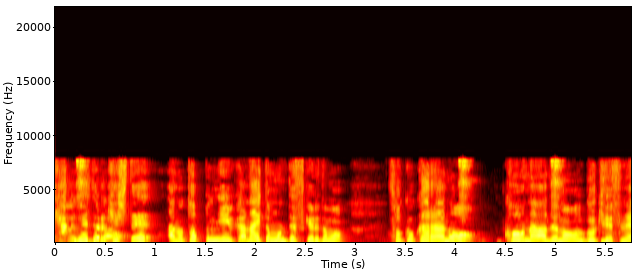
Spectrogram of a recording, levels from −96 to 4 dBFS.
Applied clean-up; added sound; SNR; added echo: classical method log-MMSE.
